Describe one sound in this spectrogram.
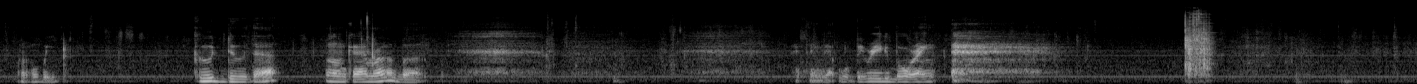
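Wet fabric squelches as hands press it into liquid.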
